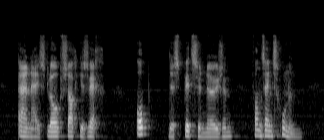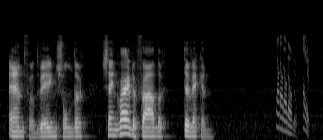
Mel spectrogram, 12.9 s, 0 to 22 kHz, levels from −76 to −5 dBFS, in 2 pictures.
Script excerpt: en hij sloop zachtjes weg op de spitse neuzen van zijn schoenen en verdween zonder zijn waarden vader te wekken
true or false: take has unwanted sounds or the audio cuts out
true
